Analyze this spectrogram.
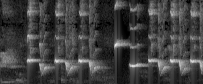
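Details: Tumba yegua in song at Barranquilla, Atlántico, Colombia, giving a series of clear high whistles that each slur steeply downward, repeated about every half second, broken by one short higher note.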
